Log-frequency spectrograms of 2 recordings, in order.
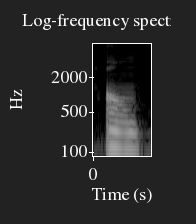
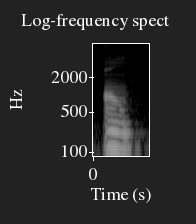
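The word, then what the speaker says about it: Ogham: But one of the things that I've been thinking about lately is the language of Om, which is spelt O-G-H-A-M, but pronounced Om. Some people say Ogam, but Om.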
